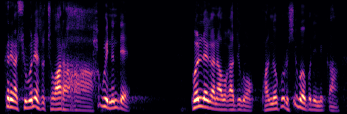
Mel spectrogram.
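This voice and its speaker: A middle-aged pastor with a Gyeongsang Korean accent, preaching a sermon in an animated storytelling manner in a church sanctuary. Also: male voice, medium pitch, a little fast. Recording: long church hall reverb.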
